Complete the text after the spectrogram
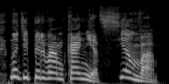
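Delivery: high, gleeful threat; squeaky triumphant dwarf; joyful squeak. A narrator's reading. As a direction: gloat in a tiny imp's squeak. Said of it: "радостно запищал карлик".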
